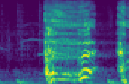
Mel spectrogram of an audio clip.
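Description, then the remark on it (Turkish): A loud, drawn-out cough with a rough, voiced rasp that stretches for about half a second, followed shortly by a second, briefer cough burst. “Öksürüğü peki nasıl uzatabilir mesela?”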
